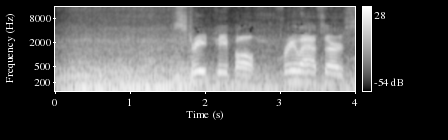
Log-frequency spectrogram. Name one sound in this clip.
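A motorbike engine hums as the motorbike rides past.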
